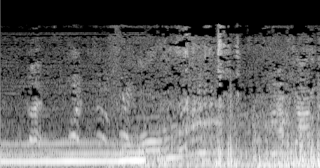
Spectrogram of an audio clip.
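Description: Twin-turbo Lamborghini Huracán's engine in a roll race, droning at a steady pitch and then rising as the cars accelerate hard. The drone gives way to loud wind and road rush past the open car window.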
